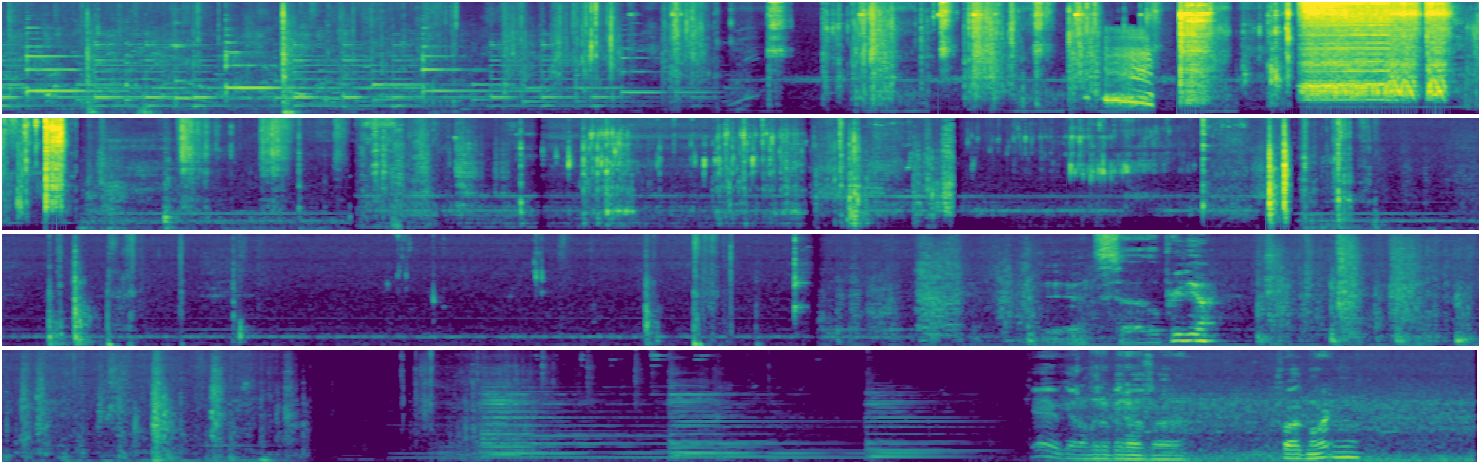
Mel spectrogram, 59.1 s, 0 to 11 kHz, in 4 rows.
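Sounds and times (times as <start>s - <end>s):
electric coffee grinder running: 13.0s - 14.6s.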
